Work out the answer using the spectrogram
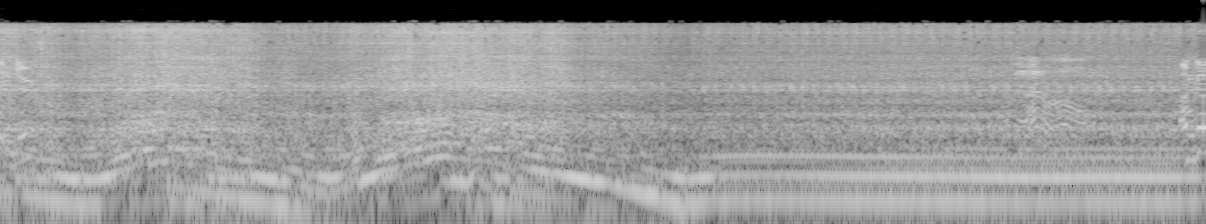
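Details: Engine-swapped truck with a used manual transmission, revving in neutral: a steady low tone that holds through the revs; shifting sometimes locks up, and a worn rear bearing is suspected, cause unclear.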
